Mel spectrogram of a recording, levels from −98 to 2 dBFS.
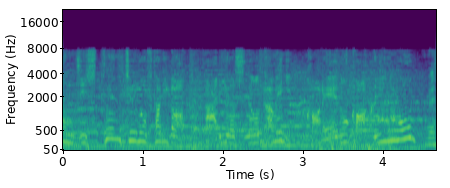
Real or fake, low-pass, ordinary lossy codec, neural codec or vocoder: fake; none; none; codec, 16 kHz, 16 kbps, FreqCodec, smaller model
